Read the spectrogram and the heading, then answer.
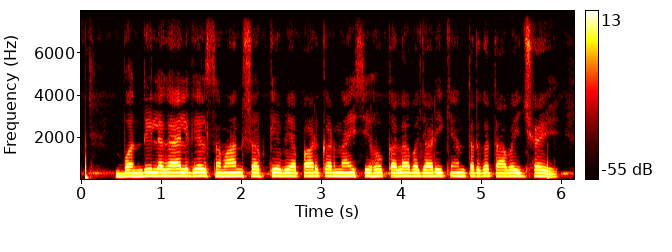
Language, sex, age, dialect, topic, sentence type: Magahi, male, 25-30, Western, banking, statement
